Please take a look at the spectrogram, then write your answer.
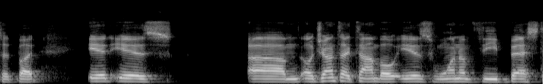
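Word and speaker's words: Ollantaytambo: and very few people know how to really pronounce it but it is Ajanta Tombo is one of the best examples of cyclopean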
